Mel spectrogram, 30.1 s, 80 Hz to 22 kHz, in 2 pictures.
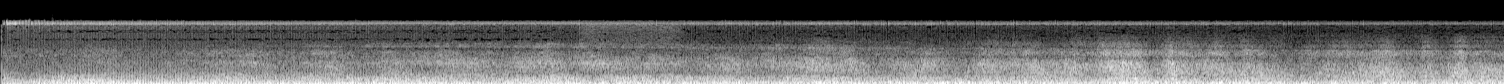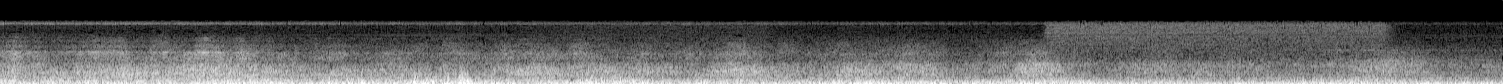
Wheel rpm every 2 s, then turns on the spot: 0, 0, 0, 0, 0, 0, 0, 0, 0, 0, 0, 0, 0, 0, 0.
none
